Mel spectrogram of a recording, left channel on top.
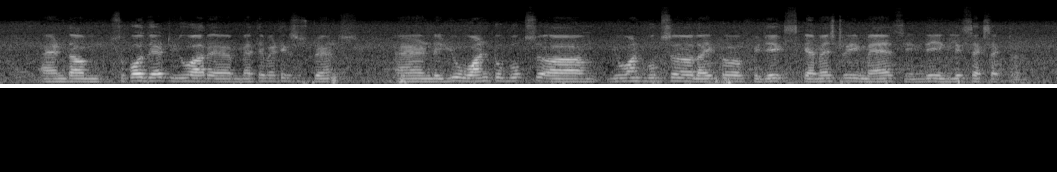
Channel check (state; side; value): silent; right; digital silence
